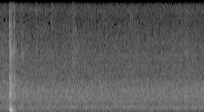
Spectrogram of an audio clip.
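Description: One short thump just after the start as a metal skateboard truck is set against a penny board deck to test the fit. After that there is only low, steady room hiss.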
